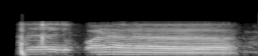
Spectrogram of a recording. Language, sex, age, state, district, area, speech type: Tamil, male, 45-60, Tamil Nadu, Vellore, rural, conversation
